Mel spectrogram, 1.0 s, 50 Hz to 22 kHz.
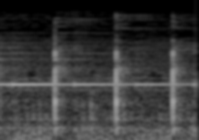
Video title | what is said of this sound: Glen GS Tongs Live Stream - go to 2:00 for sound to start | when he's tapping on the anvil you can hear the ring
